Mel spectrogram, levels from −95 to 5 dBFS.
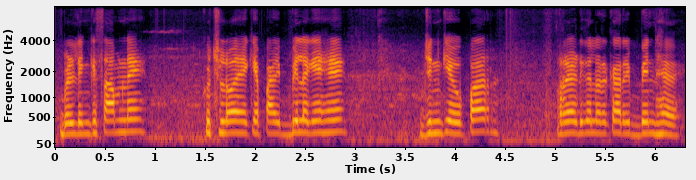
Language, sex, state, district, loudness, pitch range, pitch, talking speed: Hindi, male, Rajasthan, Jaipur, -14 LUFS, 195-215 Hz, 205 Hz, 160 wpm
